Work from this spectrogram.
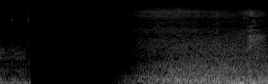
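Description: Broadband surf of sea waves washing onto a beach strewn with shells and scallops, loud and steady, breaking off into a brief silence before the wash swells back in.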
